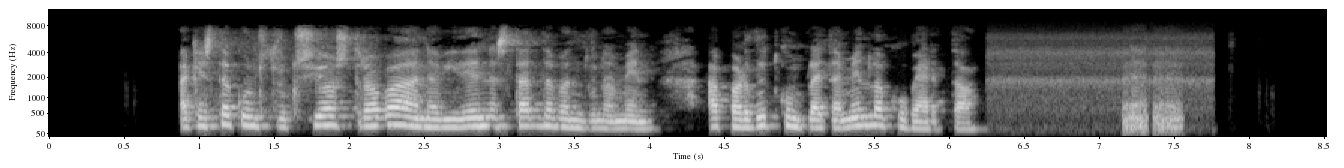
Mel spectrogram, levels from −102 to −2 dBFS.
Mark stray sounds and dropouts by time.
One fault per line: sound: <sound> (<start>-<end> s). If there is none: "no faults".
sound: laugh (7.1-7.6 s)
